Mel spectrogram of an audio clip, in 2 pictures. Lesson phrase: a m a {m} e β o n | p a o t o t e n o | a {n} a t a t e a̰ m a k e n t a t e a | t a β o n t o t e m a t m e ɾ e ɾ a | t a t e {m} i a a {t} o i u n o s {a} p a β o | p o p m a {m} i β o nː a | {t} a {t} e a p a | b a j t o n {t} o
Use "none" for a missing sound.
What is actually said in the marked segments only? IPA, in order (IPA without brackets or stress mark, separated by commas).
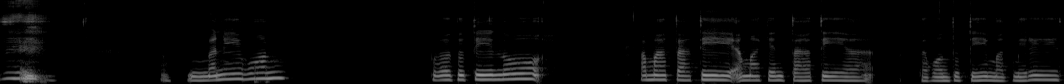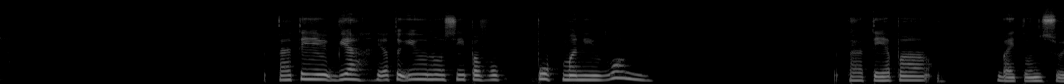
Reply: n, m, b, t, i, n, t, t, s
